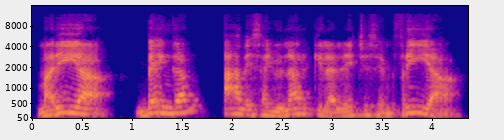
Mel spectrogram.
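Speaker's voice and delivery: llamada alta y aguda de mamá; llama a los niños a desayunar a gritos; mamá gritando. Retold or imitated. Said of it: "grita, ¿no?". (la mamá llama a sus hijos a desayunar, gritando)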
